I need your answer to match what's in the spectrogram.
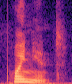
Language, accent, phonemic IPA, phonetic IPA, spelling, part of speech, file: English, US, /ˈpɔɪ.njənt/, [ˈpɔɪɲ.ənt], poignant, adjective, En-us-poignant.ogg
- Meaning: 1. Sharp-pointed; keen 2. Neat; eloquent; applicable; relevant 3. Evoking strong mental sensation, to the point of distress; emotionally moving 4. Piquant, pungent 5. Incisive; penetrating; piercing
